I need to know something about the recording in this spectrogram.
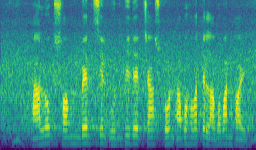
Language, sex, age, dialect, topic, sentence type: Bengali, male, 18-24, Jharkhandi, agriculture, question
